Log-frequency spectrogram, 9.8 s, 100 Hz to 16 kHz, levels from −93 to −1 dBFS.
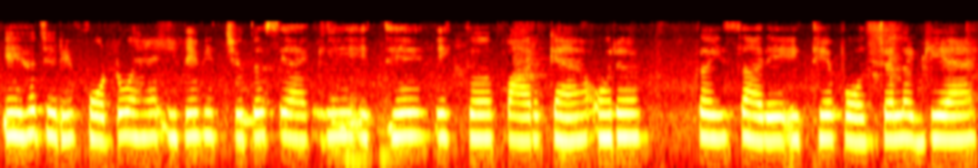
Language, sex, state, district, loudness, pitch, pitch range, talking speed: Punjabi, female, Punjab, Pathankot, -12 LUFS, 255 Hz, 245-265 Hz, 120 wpm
